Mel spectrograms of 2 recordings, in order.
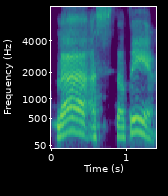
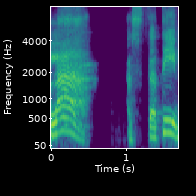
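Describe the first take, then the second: First: The two words are run together without a break. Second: The two words are said separately, with a break. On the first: The speaker calls it right. "tapi bacanya langsung" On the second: The speaker calls it wrong. "bukan la astati, bukan gitu"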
